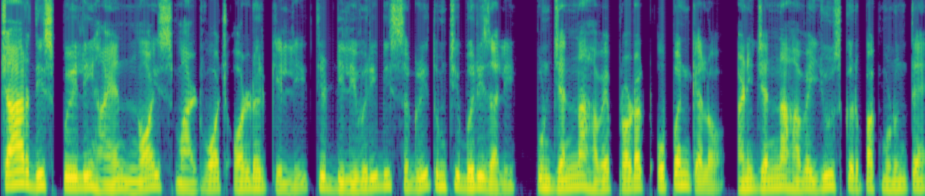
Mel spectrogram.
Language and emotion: Goan Konkani, neutral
